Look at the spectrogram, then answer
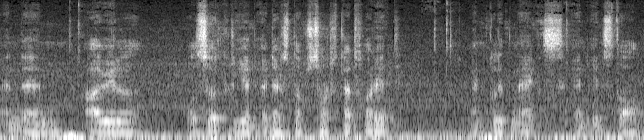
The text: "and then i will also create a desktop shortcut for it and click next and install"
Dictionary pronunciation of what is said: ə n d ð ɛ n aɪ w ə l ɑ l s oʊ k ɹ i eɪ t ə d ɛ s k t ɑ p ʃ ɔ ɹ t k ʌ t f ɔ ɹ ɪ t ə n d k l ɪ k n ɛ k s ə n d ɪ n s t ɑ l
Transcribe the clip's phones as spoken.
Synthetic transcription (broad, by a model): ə n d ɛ n aɪ w ə l ɑ l s oʊ k ɹ i eɪ t ə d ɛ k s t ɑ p s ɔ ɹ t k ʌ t f ɔ ɹ ɪ t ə n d k l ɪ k n ɛ k s ə n d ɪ n s t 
